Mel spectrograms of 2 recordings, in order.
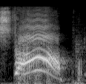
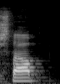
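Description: First: Huge, high-pitched bellow of command; imitated shout. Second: Firm, fairly loud stop order; retold order. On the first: Cop with hand on gun to driver, imitated bellow. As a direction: yell it at full volume like the cop. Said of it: "Like that, right?". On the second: Cop to driver edging forward, firm order. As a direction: give a short command, not yet shouting. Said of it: "and he goes".

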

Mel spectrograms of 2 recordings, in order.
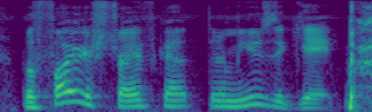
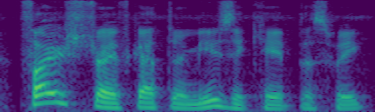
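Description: First: Coughing through the words; coughing fit. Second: Said in the usual way. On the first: Real, not acted. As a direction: voice catching on a cough. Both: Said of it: "I'm sorry, I'm coughing so much".

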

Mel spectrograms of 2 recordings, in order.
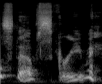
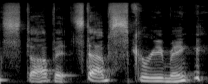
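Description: First: High, laughing imitation of the host's yell; laughing mock yell. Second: High, drawn-out imitation of yelling; mock yell. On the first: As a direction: quote the yell while cracking up. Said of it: "he went to yell". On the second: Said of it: "but you screaming".

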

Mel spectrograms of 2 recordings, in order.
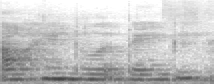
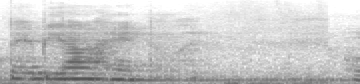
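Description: First: Soft doting caregiver voice; sweet grandma voice. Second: Soft, slow doting grandma voice. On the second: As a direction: coo it sweetly and slowly. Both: Retold or imitated. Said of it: "she had that grandma voice".

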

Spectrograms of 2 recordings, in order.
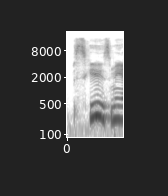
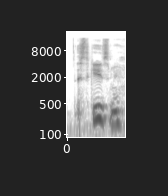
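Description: First: Said in the usual way. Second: Unvoiced, soft "excuse me"; whispered apology after a burp. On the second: Real, not acted. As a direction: breathe "excuse me" with no voice. Apologizes after burping mid-talk.

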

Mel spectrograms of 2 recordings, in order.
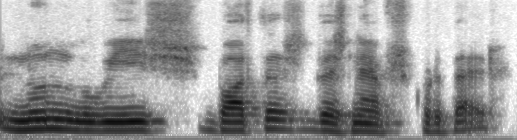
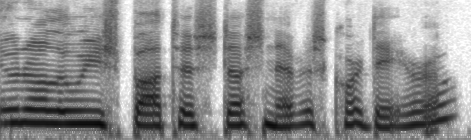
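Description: First: Portuguese name said the Portuguese way; native Portuguese name. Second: Portuguese name in an American accent; anglicised Portuguese name. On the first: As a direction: give it the true Portuguese sounds. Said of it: "it goes like this". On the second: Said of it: "It's not good, but it's not bad". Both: Shown as a demonstration.

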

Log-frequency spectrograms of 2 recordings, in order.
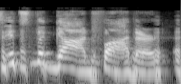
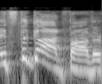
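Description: First: "It's The Godfather" drawn out slowly, each word weighted; slow down and lean on "The Godfather" like it's obvious; slow emphatic repeat. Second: Said in the usual way. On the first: Shown as a demonstration. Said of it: "It's The Godfather, folks".

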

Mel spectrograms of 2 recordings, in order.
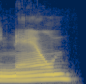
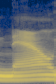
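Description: First: Baltimore "noun", with an N closing the word; Baltimore-accented "noun". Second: Said in the usual way. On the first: Shown as a demonstration. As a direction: say now as noun, Baltimore style. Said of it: "you say noun". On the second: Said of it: "when you say now".

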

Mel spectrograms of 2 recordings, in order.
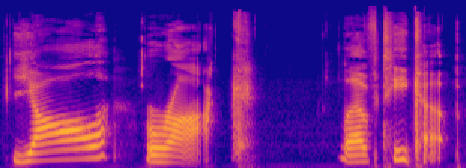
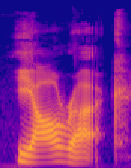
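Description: First: A light Southern twang on "Y'all"; a light Southern accent on "Y'all rock"; mock Southern y'all. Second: Said in the usual way. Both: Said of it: "the way you said y'all".

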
